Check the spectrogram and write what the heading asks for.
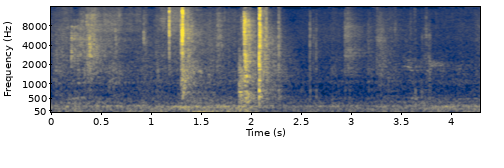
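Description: Office room tone: a steady low hum with a few light clicks and knocks, one about a second in and a couple around two seconds in.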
